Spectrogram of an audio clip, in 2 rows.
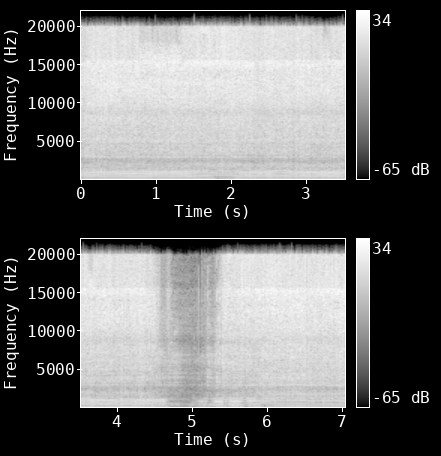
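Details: Stihl MS180C chainsaw after fitting a replacement carburetor and adjusting the idle screw: strong, steady high-pitched run with crisp revs, a brief drag while cutting, then clean recovery; running properly.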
